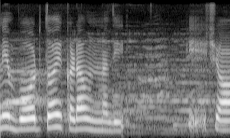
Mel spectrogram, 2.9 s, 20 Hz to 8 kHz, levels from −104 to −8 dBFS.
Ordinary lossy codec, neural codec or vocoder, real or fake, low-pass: none; none; real; 7.2 kHz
